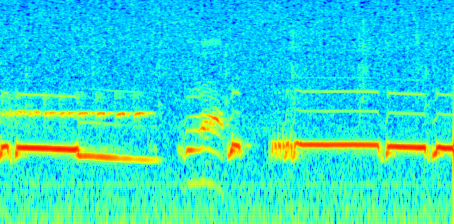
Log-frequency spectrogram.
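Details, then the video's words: Puter pelung dove in full, lively long-voiced singing: steady drawn-out cooing tones lasting over a second each, one sliding slowly downward, broken by a short warbling gurgle, then a long level coo repeated with brief breaks. "Puter Pelung Gacor Suara Panjang, Manggungnya Bikin Adem"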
